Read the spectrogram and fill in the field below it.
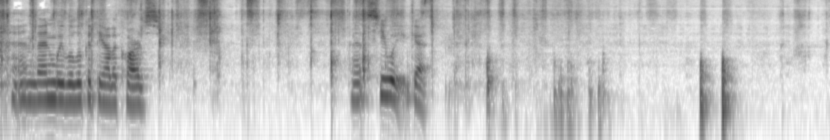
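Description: Playing cards riffle and slide as they are shuffled by hand.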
